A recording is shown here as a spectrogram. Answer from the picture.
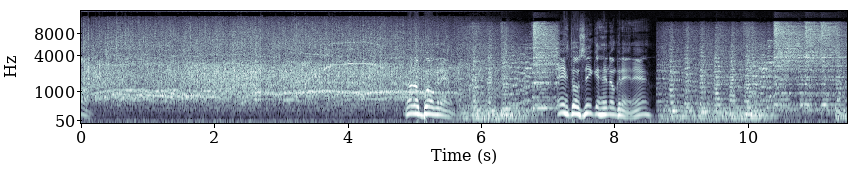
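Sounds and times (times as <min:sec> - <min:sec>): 
crowd applause: 0:00.0 - 0:06.7
speech: 0:04.9 - 0:06.3, 0:07.2 - 0:10.5.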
